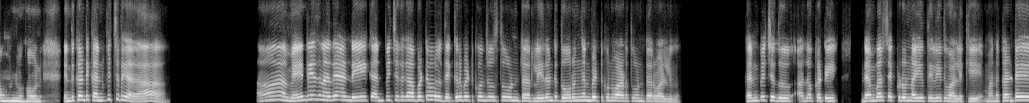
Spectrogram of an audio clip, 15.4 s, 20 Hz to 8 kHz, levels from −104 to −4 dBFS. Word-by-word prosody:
అవును. 220 -1 +2
అవును. 195 -1 0 0.4
ఎందుకంటే 300 +7 +2
కనిపించదు 300 +6 -1
గదా! 190 -3 +1 1.8
ఆ! - - -7 0.4
మెయిన్ 265 +6 +4
రీజన్ 330 -2 0
అదే 295 +2 +3
అండి. 255 -2 +3 0.2
కనిపించదు 280 +3 -1
గాబట్టి 280 +2 +2
వాళ్ళు 290 -2 +3
దగ్గర 245 +4 +1
పెట్టుకొని 275 -1 -1
చూస్తూంటారు. 245 -3 -2
లేదంటే 245 +5 0
దూరంగానే 250 +2 0
పెట్టుకొని 245 -1 -4
వాడుతూంటారు 220 -2 -2
వాళ్ళు. 180 -3 -4 1.1
కనిపించదు. 240 +1 +1 0.2
అదొకటి 225 0 -1 0.5
నంబర్స్ 260 +4 +3
ఎక్కడ 255 -1 -5
ఉన్నాయో 230 -1 +2
తెలీదు 225 0 -1
వాళ్ళకి. 195 -1 -2 0.2
మనకంటే 240 +6 0
245 Hz, 115 wpm, -22 LUFS, 220-270 Hz, 1.8 s, మెయిన్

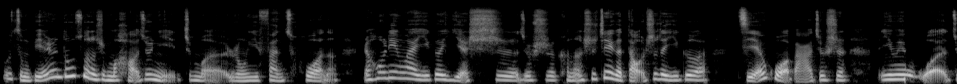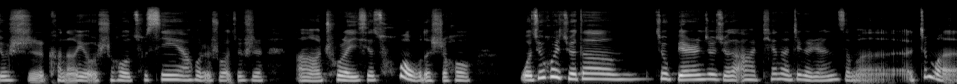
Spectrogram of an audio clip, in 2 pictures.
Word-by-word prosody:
怎 200 - -2
么 175 - +1
别 185 +4 +2
人 335 +7 +1
都 375 +2 +4
做 390 -7 +1
得 235 - +5
这 215 -2 -1
么 190 - +3
好， 195 - -3
就 235 - -1
你 195 -2 0
这 - - -7
么 185 -3 -3
容 165 0 -1
易 175 - 0
犯 180 -1 -4
错 180 -3 -1
呢？ - - -9 0.2
然 220 0 -2
后 285 +3 -3
另 295 -1 -3
外 260 -2 0
一 210 -1 +2
个 225 +1 +3
也 185 -4 -1
是， 195 0 -1
就 195 -2 -3
是 200 -1 -5
可 190 0 -6
能 205 - -1
是 225 +5 -4
这 290 +1 +2
个 205 - +5
导 - - -1
致 245 +8 -3
的 225 - +6
一 195 -1 +1
个 205 -1 +1 0.3
结 - - +3
果 - - +3
吧。 - - -6
就 205 - -2
是 200 -1 -2 0.3
因 220 +2 +3
为 230 - +6 0.2
我 315 - +3
就 195 -1 -1
是 195 - -4
可 190 - -7
能 - - -2
有 175 - 0
时 - - -8
候 190 -2 0
粗 205 +4 -7
心 220 +1 +3
啊， 195 - -2
或 200 - -2
者 - - -4
说 180 -1 -4
就 190 - -7
是， 185 -2 -5 0.3
啊 170 -3 -2
出 205 +4 0
了 185 - +5
一 175 - +2
些 195 +1 -1
错 195 - +2
误 185 -4 +2
的 170 - 0
时 175 0 -4
候， 185 0 -3 0.4
我 205 - +4
就 310 - +5
会 345 -1 +7
觉 260 -5 +4
得 250 -1 +2 0.4
就 260 +1 0
别 210 -2 +5
人 220 +1 +4
就 240 0 +1
觉 225 -3 -1
得， 200 - 0
啊 215 +2 -2
天 245 +5 -7
哪， 235 -3 -1
这 225 +2 -2
个 205 - +1
人 185 +4 -2
怎 205 -4 -5
么 - - -7 0.4
这 360 - -1
么 - - +2
205 Hz, 290 characters per minute, -23 LUFS, 190-230 Hz, 0.4 s, 会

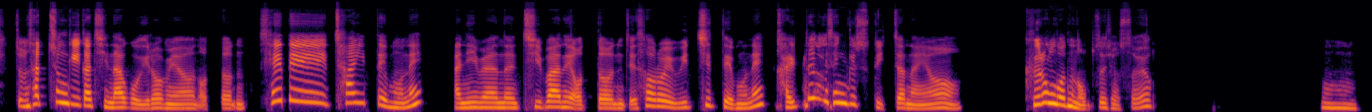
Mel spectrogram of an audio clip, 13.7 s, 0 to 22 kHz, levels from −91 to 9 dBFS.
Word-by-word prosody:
좀 220 0 -1
사춘기가 295 -2 +4
지나고 175 -7 0
이러면 150 -1 -2
어떤 145 -1 -6
세대 380 -4 +2
차이 340 +2 -1
때문에 225 - 0 0.3
아니면은 175 0 +1
집안에 195 -2 +1
어떤 155 +1 -2
인제 150 0 -4
서로의 205 -3 0
위치 180 +8 -3
때문에 200 - 0
갈등이 380 - -1
생길 335 -4 +4
수도 180 -8 -10
있잖아요. 150 -1 -2 0.6
그런 320 +4 +5
거는 245 -8 +6
없으셨어요? 160 +7 -5 1.7
음. 160 -3 -3
180 Hz, 260 characters per minute, -20 LUFS, -, 1.7 s, 거는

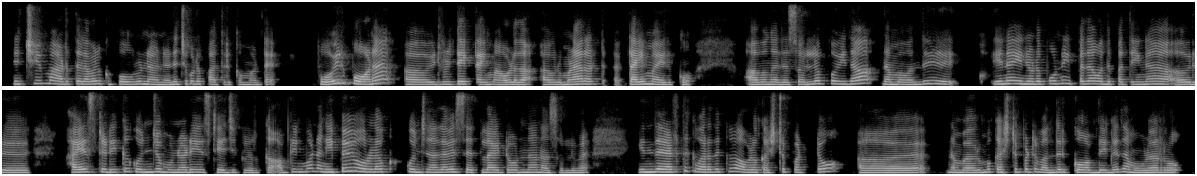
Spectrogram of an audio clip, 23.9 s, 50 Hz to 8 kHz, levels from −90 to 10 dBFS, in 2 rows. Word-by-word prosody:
நிச்சயமா, 295 +4 -2
அடுத்த 245 +1 -2
லெவலுக்கு 250 -1 -1
போகணும்னு 240 +1 +1
நான் 210 -2 0
நினைச்சி 235 +4 0
கூட 250 - -1
பாத்துருக்க 210 -1 -6
மாட்டேன். 205 0 -5 0.5
போயிருப்போம் 270 +2 +4
ஆனா, 305 +7 +3 0.5
இட் 220 - -6
வில் 230 0 -4
டேக் 245 -1 +3
டைம் 220 0 +1
அவ்ளோதான். 210 0 +2
அ - - 0
ரொம்பநேரம் 245 +3 +3
ட - - -18 0.3
டைம் 240 +2 +6
ஆயிருக்கும். 205 -1 -3 0.6
அவுங்க 220 +1 0
அத 210 - -1
சொல்ல 230 +5 0
போய் 260 -3 +1
தான், 320 +3 +2 0.2
நம்ப 225 -1 +2
வந்து 250 +6 -2 0.7
ஏன்னா, 280 +3 +3
என்னோட 255 -1 +2
பொண்ணு 275 +2 -2
இப்ப 270 -2 -4
தான் 265 0 +2
வந்து 240 -1 -1
பாத்தீங்கன்னா, 230 +2 -2 0.3
ஒரு 220 0 +1 0.6
ஹையர் 250 +2 +5
ஸ்டடிக்கு 250 +1 -1
கொஞ்சம் 255 +1 +3
முன்னாடி 230 +1 +2
ஸ்டேஜுக்குள்ள 215 -2 -3
இருக்கா. 205 +2 -4
அப்டிங்கும்போது, 270 +7 -4
நாங்க 255 -2 +3
இப்போவே, 320 +6 +1
ஓரளவுக்கு 265 0 0 0.2
கொஞ்சம் 240 -2 +1
நல்லாவே 240 +2 +2
செட்டில் 230 0 0
ஆயிட்டோம்னு 225 +1 -1
தான் 230 - 0
நான் 210 0 -4
சொல்லுவேன். 200 +2 -4 0.5
இந்த 255 +1 +6
இடத்துக்கு 275 +5 -2
வரதுக்கு 255 +4 -1
அவ்ளோ 230 -1 0
கஷ்டப்பட்டோம். 250 +5 -2 0.3
அ - - +1 0.9
நம்ப 215 -1 +2
ரொம்ப 250 +4 0
கஷ்டப்பட்டு 260 +2 -3
வந்துருக்கோம். 235 +1 +1
அப்பிடீங்கிறத 220 +5 0
நம்ம 210 -4 +1
உணர்றோம். 215 0 +1
240 Hz, 165 wpm, -23 LUFS, 220-260 Hz, 0.9 s, டைம்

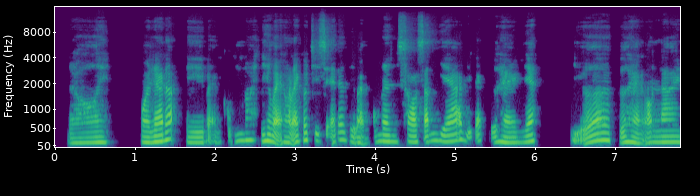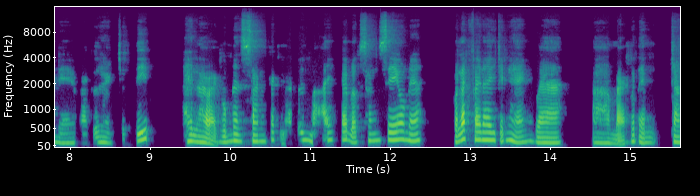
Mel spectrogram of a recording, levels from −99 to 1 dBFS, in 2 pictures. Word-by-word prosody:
Rồi, 130 +3 -2 0.4
ngoài 140 -1 +2
ra 155 +3 +6
đó 215 +4 +4 0.2
thì 135 -1 -1
bạn - - -4
cũng - - -14
nói 190 0 -1
như 170 0 +3
bạn 145 - +4
hồi 135 - +2
nãy - - +4
có 190 - +3
chia 185 - -5
sẻ 170 - -3
đó 200 - 0
thì 145 - -4
bạn - - 0
cũng 160 - -7
nên 160 -2 +2
so 150 0 +1
sánh 150 +5 0
giá 165 +1 +3
giữa 130 - -4
các - - -2
cửa 135 - -3
hàng 135 0 0
nha, 160 +3 +3 0.5
giữa 175 +9 +3
cửa 135 - 0
hàng 135 -6 +1
online 145 +1 0
nè 125 0 -5
và 115 - -6
cửa 130 - -6
hàng 130 - -4
trực 115 - -15
tiếp. 190 +5 +5 0.5
Hay 165 +1 +4
là 145 -3 +2
bạn - - +5
cũng 145 +2 -1
nên 175 0 +2
săn 165 -1 +2
các 200 -1 -5
giảm - - -9
khuyến 195 -1 -3
mãi, 195 +4 -2
các 105 - +4
đợt 130 - +2
săn 180 - -4
sale 200 +1 +4
nè, 175 0 +3 0.4
Black 220 +1 +6
Friday 200 -2 +5
chẳng 190 -2 0
hạn 140 -1 0
và, 130 -1 +2 0.4
ờ, 125 -1 -3
bạn - - +2
có 165 - -1
thể 125 - +2 0.3
tra 150 - +2
150 Hz, 240 wpm, -25 LUFS, 135-180 Hz, 0.5 s, ra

